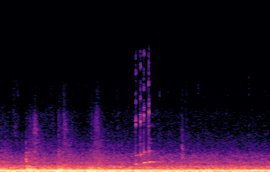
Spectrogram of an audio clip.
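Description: Airliner cabin noise in flight: the steady, deep rush of the jet engines and the airflow.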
